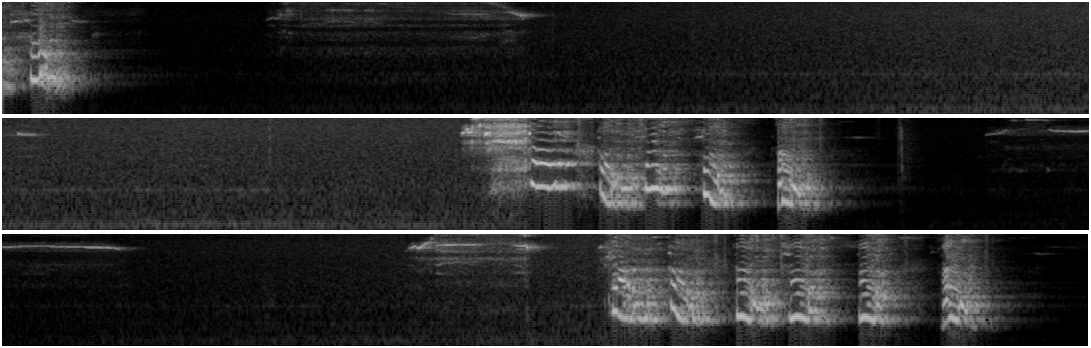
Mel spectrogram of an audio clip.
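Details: Two pet miniature dachshunds, Choco and Kuu, barking because they want to go along when their owner heads off to work: sharp, rapid yappy barks in two bursts of about five each, separated by several seconds of near silence.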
